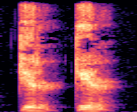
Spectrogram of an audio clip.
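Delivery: mock-demonic dark yell in a put-on demon voice. Retelling yelling at their ex after waking from sleep: retelling a demonic dark voice. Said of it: "with this, like, demonic dark voice".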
